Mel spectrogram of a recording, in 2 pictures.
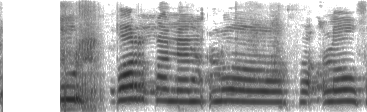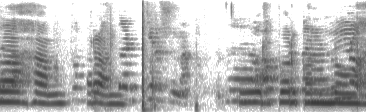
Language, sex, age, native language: Icelandic, male, 8, Icelandic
